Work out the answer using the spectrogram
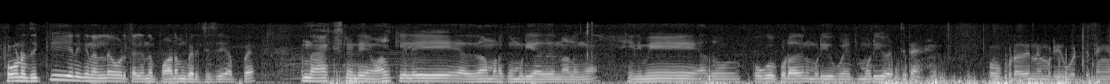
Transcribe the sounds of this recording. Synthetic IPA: poːnɐðɯkːɯɛnɐk̬ːɯnɐlːɐɔɾɯt̪ɐɣɐnd̪ɐpaːɽɐmkɐɽɛt͡ʃːɯseɐpːoː | ɐnd̪ɐaːksɪnɛɳɖɐɐʋaːɭkɐjɪleːɐðɯt̪ãːmɐnɐkːɐmʊɽɪjaːðɯnaːlɯŋɡɐ | ɛnɯmeːɐðɯ̃poːɣɐkːuːɽaːðɯnːɯmʊɽɪʋɯpɐmʊɽɪʋɯʋɐɽɯt̪ːɯʈːẽːpoːɣɐkːuːɽaːðɛnːɯmʊɽɪʋɐpɐɽɯt̪ːɯʈːɐːŋɡɐ

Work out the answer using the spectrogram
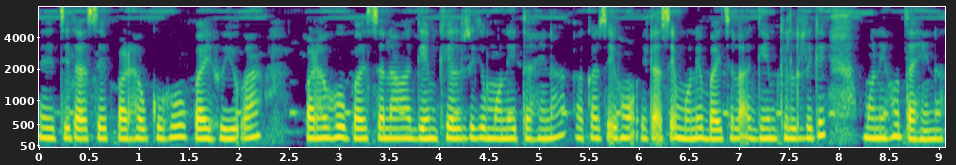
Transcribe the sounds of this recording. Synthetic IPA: t͡ʃid̪aʔsɛpaɽ̤ʱawkɔɦɔbajhujuʔa | paɽ̤awɦɔbajsanawaɡɛmkʰɛlɾɛɡɛmɔnɛjt̪aɦɛnaːkaɾsɛʔɦɔ̃ʔɛʈa̰ʔsɛmɔnɛbajt͡ʃala̰ʔaɡɛmkʰɛlɾɛɡɛmɔnɛɦɔ̃t̪aɦɛna

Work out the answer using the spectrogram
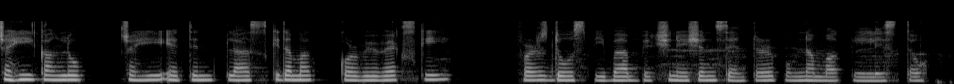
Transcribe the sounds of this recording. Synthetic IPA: t͡ʃɐɦikaŋlop̚ | t͡ʃɐɦietinplɐskidɐmɐkːoɾbiwekski | pʰɐɾsdospibɐbeksineʃɐnsentɐɾpumnɐmɐk̚listɐw

